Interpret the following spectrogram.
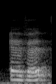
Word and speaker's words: evet: 'Tak' to po turecku: evet (czyt. ewet) evet (czyt.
